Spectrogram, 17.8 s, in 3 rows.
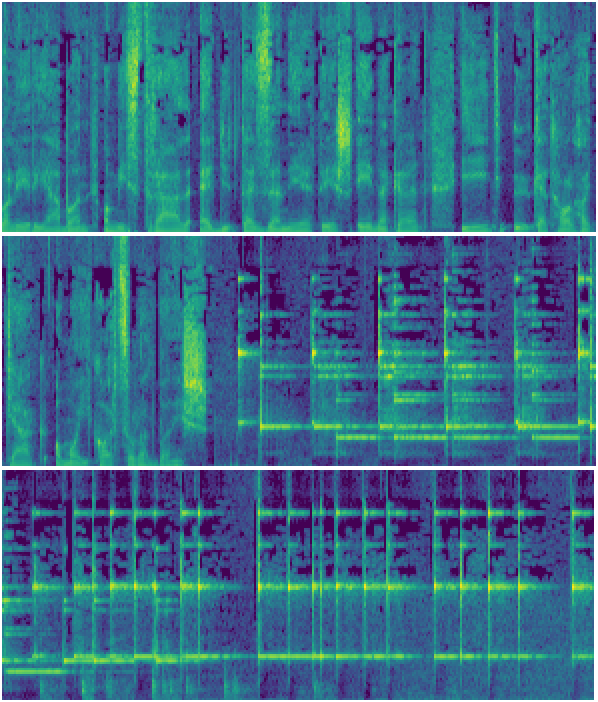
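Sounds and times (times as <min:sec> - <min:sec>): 
speech: 0:00.0 - 0:08.2
small ceramic bells chiming: 0:08.3 - 0:17.7.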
